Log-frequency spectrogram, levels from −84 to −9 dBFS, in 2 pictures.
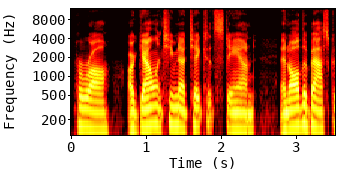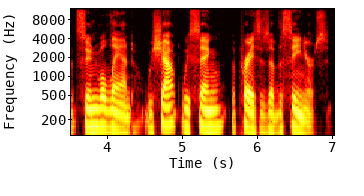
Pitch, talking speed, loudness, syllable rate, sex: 140 Hz, 205 wpm, -21 LUFS, 4.9 syllables/s, female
